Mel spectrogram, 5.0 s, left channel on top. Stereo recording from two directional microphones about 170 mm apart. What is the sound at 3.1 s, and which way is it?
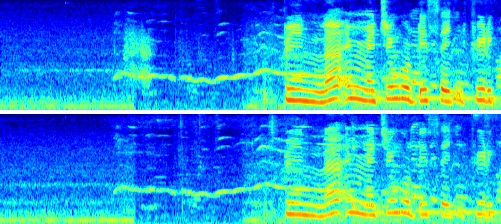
Speech, 20° left (ahead or behind).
